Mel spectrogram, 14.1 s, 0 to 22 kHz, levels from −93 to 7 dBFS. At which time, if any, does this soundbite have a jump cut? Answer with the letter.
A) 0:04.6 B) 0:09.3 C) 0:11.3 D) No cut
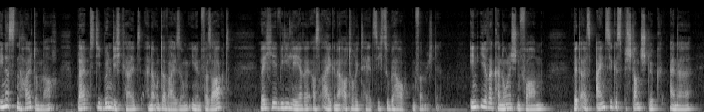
B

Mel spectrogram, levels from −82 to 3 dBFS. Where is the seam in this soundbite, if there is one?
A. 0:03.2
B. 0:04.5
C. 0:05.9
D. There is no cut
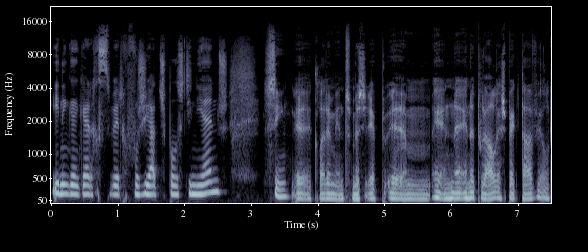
A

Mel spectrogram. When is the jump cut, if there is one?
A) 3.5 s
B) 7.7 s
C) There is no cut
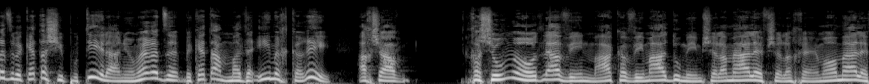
A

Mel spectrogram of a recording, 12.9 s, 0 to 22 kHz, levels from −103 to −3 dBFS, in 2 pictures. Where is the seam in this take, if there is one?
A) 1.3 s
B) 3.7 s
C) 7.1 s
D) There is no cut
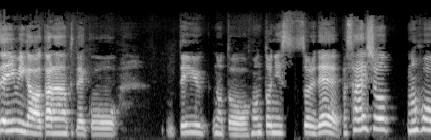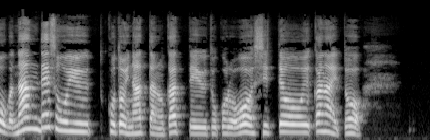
D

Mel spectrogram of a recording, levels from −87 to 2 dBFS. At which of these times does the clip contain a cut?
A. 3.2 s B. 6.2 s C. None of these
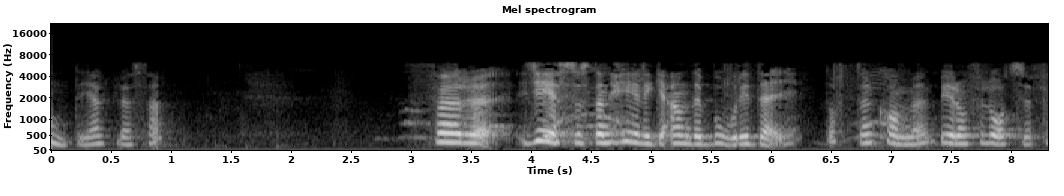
B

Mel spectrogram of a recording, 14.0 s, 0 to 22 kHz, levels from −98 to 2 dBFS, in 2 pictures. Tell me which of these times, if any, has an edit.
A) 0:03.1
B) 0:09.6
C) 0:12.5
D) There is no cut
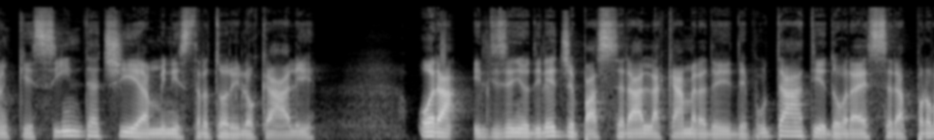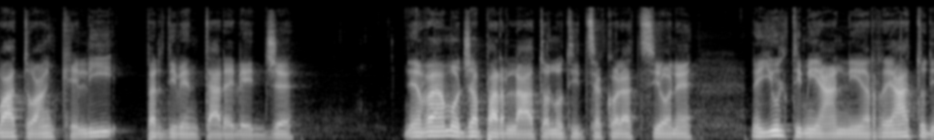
D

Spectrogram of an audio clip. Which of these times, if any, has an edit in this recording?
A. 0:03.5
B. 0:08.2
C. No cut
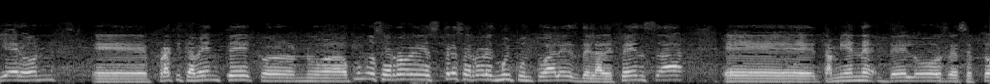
A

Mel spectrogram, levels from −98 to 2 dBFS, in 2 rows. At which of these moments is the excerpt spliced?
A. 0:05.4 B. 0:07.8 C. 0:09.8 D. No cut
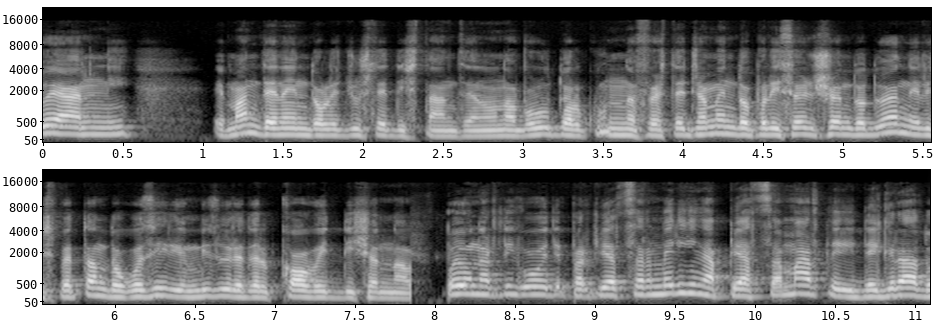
B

